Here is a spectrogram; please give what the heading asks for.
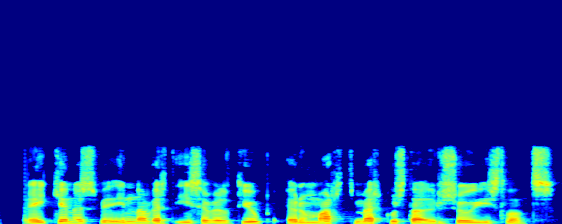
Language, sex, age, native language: Icelandic, male, 40-49, Icelandic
